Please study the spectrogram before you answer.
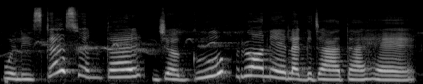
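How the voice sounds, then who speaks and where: High-pitched woman narrating a children's story. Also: sing-song, slow pace, a little hiss or hum.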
